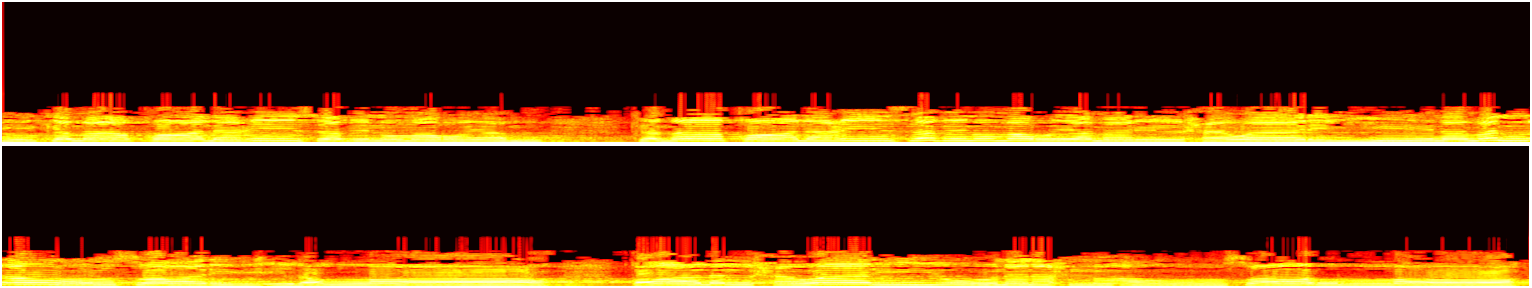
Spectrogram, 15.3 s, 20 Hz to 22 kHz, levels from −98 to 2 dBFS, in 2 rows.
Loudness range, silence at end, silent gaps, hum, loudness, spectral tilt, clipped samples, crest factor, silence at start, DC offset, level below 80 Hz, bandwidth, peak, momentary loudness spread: 2 LU; 0 s; none; none; -9 LUFS; -6 dB/octave; 0.3%; 8 dB; 0 s; under 0.1%; -34 dBFS; 8 kHz; 0 dBFS; 6 LU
